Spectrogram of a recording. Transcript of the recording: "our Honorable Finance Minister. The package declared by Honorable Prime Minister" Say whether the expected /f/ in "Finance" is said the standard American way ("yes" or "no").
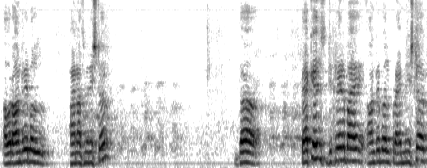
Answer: no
